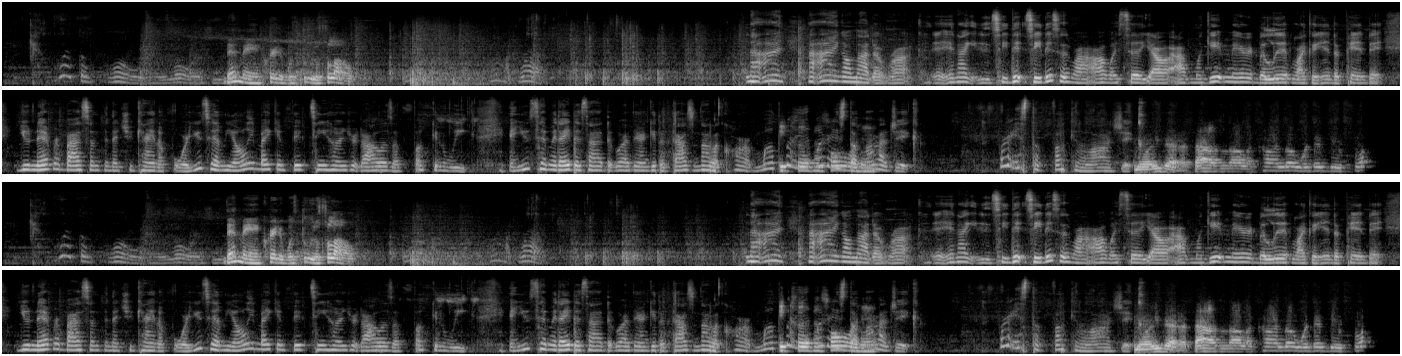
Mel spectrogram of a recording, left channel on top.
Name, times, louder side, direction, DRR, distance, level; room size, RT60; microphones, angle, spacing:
voice 1, 0.0-2.3 4.0-5.7 7.4-23.0 23.6-25.3, left 1 dB, 10° left, 0.3 m, -25 dB
Fireworks, 1.4-10.4, left 2 dB, 70° left, 0.6 m, -38 dB
voice 2, 2.2-3.6 18.3-18.5 21.8-22.7, right 3 dB, 40° right, 0.6 m, -20 dB
voice 3, 25.3-27.6, right 2 dB, 80° right, 0.8 m, -23 dB
4.7 x 2.3 x 3.2 m
head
